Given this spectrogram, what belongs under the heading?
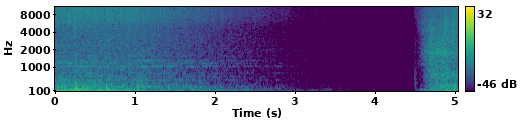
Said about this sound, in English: The sky barked above, but Wesley barely noticed the thunder anymore. It had become background noise, like the din of bugs or the chirp of morning birds.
